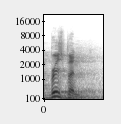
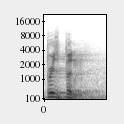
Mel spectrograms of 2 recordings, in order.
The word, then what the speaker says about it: Brisbane: Brisbane. Yeah, silent A. Brisbane. Take out the vowel. And you've got it.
